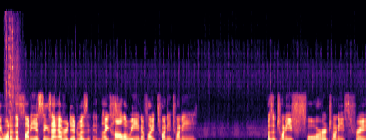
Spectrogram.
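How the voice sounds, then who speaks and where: Medium-pitched male voice at a moderate pace, fairly even in intonation, with music playing behind. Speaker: gaming streamer. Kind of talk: casual gameplay commentary. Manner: monotone.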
